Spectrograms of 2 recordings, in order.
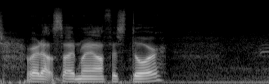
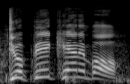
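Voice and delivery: cannonball yell; 10 semitones higher than usual. Real, not acted. Urging a cannonball.

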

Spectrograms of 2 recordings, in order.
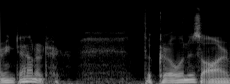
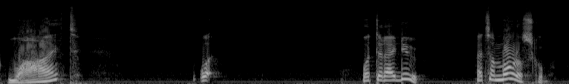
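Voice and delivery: shocked protest; 12 semitones higher than usual. Acted. Daughter protesting being sent to a mortal school, shocked and high. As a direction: squeal it like the unfairness stings.

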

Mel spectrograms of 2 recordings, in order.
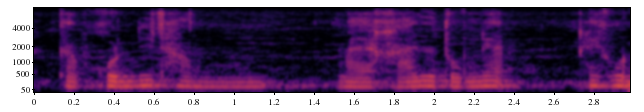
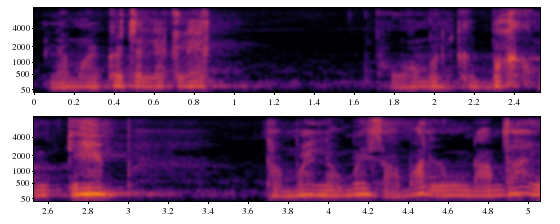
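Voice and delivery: frustrated; 7 dB louder than usual. Real, not acted. Frustrated at game bug.

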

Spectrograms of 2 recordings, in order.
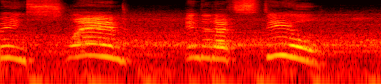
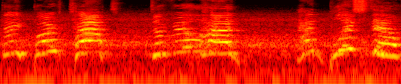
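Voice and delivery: ordinary talk

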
